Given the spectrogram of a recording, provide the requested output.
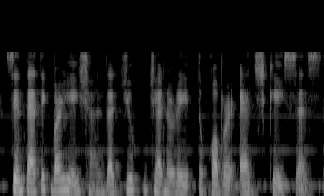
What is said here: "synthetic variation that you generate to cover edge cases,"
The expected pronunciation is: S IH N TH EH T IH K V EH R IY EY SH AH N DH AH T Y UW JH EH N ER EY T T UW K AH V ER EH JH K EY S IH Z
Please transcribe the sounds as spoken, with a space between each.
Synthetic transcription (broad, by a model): S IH N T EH T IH K B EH R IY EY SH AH N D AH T Y UW JH EH N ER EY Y T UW K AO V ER EH JH K EY S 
